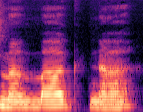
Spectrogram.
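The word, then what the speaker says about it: mbaqanga: bootleg tape of some African music, and it's pronounced Mamagna, and it's a style of African music rooted in Zulu.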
